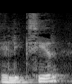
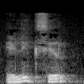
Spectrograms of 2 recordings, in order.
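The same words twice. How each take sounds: First: The stress is on the last syllable. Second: The stress is on the first syllable. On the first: "una de uso más común" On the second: "tiene que ir con acento en la primera I, porque es una palabra grave"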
